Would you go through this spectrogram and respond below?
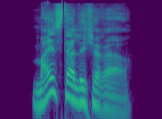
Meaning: inflection of meisterlich: 1. strong/mixed nominative masculine singular comparative degree 2. strong genitive/dative feminine singular comparative degree 3. strong genitive plural comparative degree
- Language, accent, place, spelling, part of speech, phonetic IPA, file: German, Germany, Berlin, meisterlicherer, adjective, [ˈmaɪ̯stɐˌlɪçəʁɐ], De-meisterlicherer.ogg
